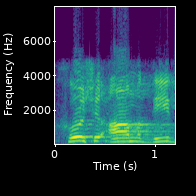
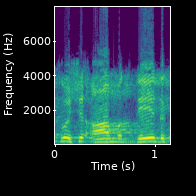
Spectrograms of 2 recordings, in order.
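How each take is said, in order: First: The last syllable has a long 'ee' vowel. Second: The last syllable has an 'ay' vowel. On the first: The speaker calls it wrong. "खुश आमदीद नहीं" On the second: The speaker calls it right. "अपना तलफ़ुज़ दुरुस्त कर"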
